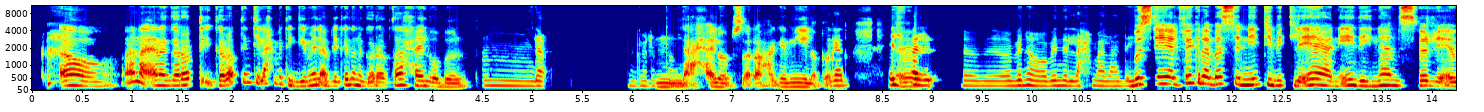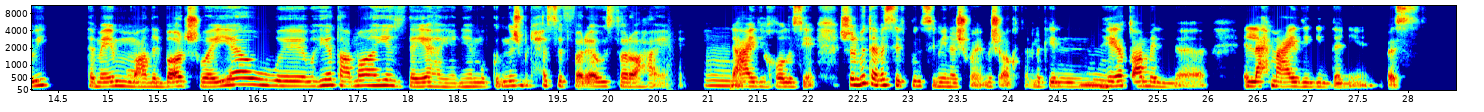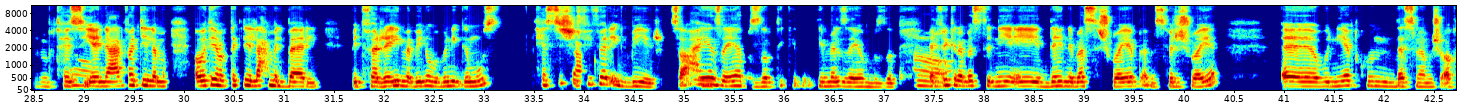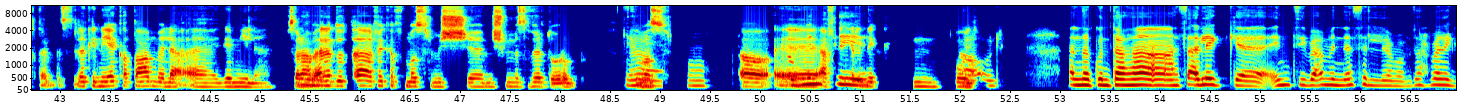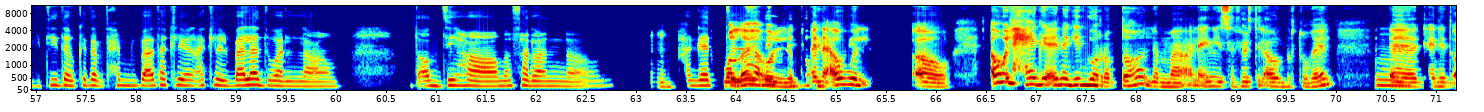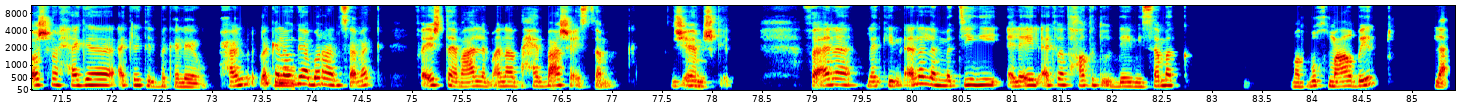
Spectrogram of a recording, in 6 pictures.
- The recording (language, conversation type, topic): Arabic, unstructured, إيه أحلى مغامرة عشتها في حياتك؟
- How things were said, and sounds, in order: static; distorted speech; in Portuguese: "الBacalhau"; in Portuguese: "الBacalhau"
